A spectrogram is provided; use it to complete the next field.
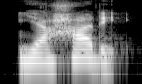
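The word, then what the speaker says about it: やはり: Finally, the last thing you need to know is about different ways you can pronounce Yappari. One is Yahari and is the more polite form, usually used by service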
